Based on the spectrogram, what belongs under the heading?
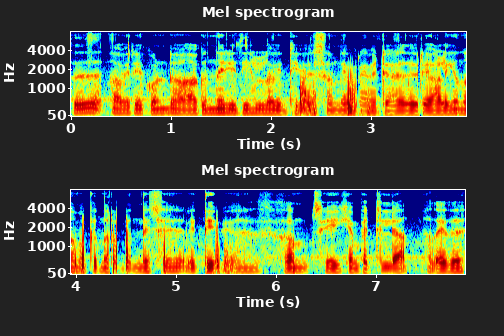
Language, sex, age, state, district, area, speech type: Malayalam, male, 18-30, Kerala, Thrissur, rural, spontaneous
